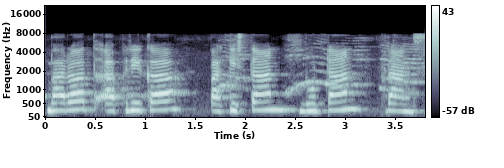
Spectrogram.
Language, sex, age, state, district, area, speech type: Odia, female, 18-30, Odisha, Bargarh, rural, spontaneous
